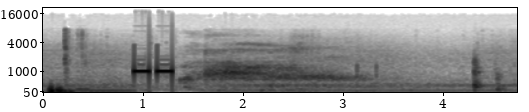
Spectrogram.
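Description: Two short telephone keypad dialing tones in quick succession while dialing back into a phone call, clear and fairly loud over a quiet hiss, followed by faint background noise.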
